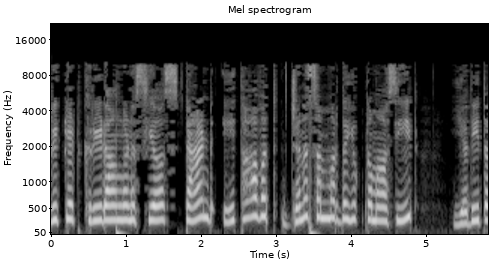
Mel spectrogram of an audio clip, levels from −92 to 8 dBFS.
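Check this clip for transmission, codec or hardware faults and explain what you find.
The speech carries codec damage from start to finish, plus one low-frequency disturbance partway through.

AAC compression: Throughout the clip nothing is present above 9.8 kHz, and the speech sounds plainly dull and smeared, with a swirly, fizzy edge on sibilants. The likely cause is AAC-LC coding at a low rate, where the encoder drops the top band and quantises the remaining spectrum coarsely, which fits a rate of around 32 kbps. A simple low-pass filter would also remove the highs, but it would not add this warbling texture.

DC step: At 3.45 s the waveform's zero line jumps abruptly and then drifts back toward centre as a high-pass stage around 5 Hz bleeds the offset away. The result is a single low thump at that moment, while the speech continues with no gap or change in level. A dropout would interrupt the sound, and a digital click would be a sharp, bright tick rather than a dull low thump.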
